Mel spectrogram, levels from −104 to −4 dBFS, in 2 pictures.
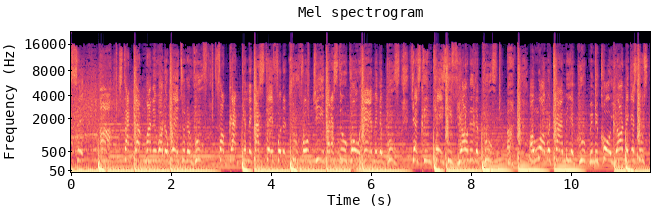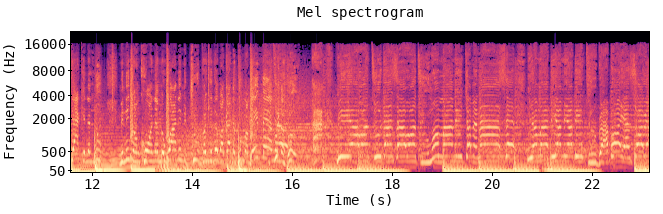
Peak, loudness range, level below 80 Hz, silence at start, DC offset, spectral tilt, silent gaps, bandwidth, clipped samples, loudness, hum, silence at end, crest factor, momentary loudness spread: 0 dBFS; 2 LU; -12 dBFS; 0 s; under 0.1%; -4.5 dB/octave; none; 16.5 kHz; under 0.1%; -12 LUFS; none; 0 s; 8 dB; 4 LU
